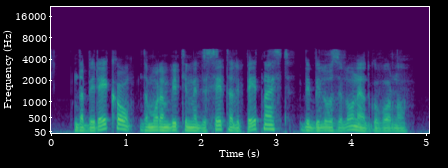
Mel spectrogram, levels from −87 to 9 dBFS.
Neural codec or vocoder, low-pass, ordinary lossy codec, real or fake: none; 5.4 kHz; AAC, 24 kbps; real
